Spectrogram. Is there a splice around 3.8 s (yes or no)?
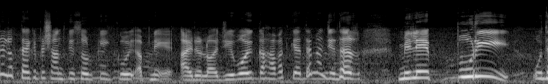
no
